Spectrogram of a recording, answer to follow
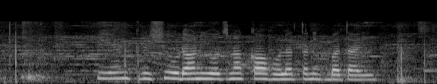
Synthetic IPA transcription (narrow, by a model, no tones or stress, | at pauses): piemkɾiɕiuɽanjod͡znakaɦolaɾt̪əñiːk̚bət̪ai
